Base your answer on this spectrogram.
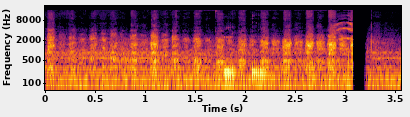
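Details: Steady, rapid breathy panting from a poodle among puppies being visited, soft regular puffs repeating several times a second against a low background hum, cut by a brief dropout near the end.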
